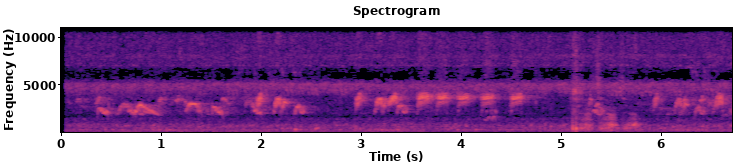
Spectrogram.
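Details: Wild-caught red-whiskered bulbul singing a fast, machine-like running song: bright warbled chirping phrases repeated almost continuously in quick bursts, over a steady high insect hum, with a brief thump near the end.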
